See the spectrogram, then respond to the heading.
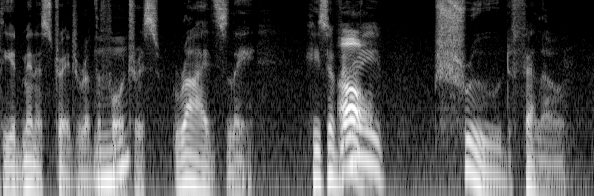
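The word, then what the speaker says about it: Wriothesley: personal dealings with the administrator of the Fortress Risley he's a very shrewd fellow that's how you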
